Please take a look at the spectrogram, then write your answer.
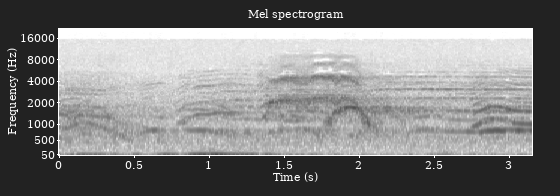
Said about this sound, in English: We're hearing some more screams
